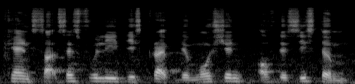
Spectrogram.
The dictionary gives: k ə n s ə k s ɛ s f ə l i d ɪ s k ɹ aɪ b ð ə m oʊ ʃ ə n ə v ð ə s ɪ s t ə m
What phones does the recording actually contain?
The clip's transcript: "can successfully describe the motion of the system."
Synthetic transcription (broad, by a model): k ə n s ə k s ɛ s f ə l i d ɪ s k ɹ aɪ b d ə m oʊ ʃ ə n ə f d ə s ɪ s t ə m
